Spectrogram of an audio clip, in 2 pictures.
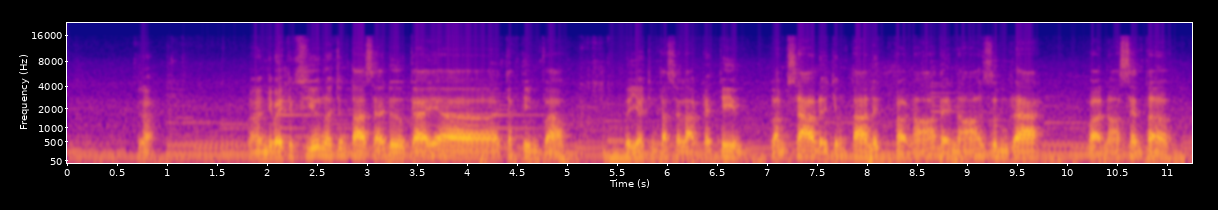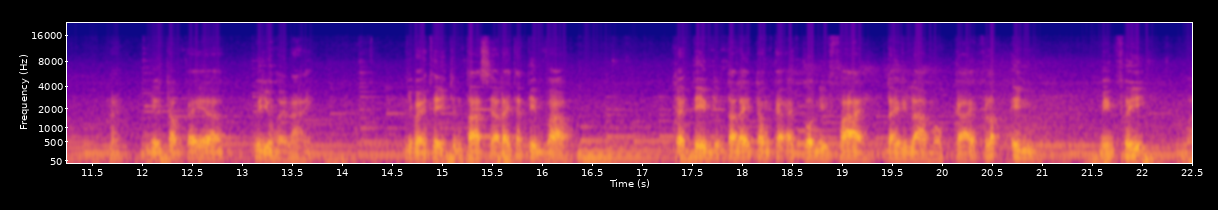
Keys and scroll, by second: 3.3 BackSpace, 4.8 BackSpace.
